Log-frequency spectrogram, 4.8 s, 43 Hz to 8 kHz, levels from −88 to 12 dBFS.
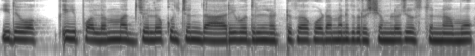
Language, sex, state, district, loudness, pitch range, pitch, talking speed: Telugu, female, Andhra Pradesh, Guntur, -11 LUFS, 190-200 Hz, 195 Hz, 140 wpm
